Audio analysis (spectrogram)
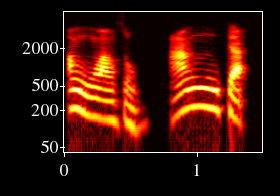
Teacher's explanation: Nun mukfah itu pekerjaan hidung doang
